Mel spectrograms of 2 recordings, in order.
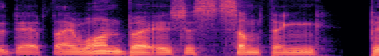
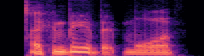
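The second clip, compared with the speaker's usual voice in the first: voice breaking. Speaker talking through plans for a design sheet: voice cracking. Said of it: "Excuse the voice crack there".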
